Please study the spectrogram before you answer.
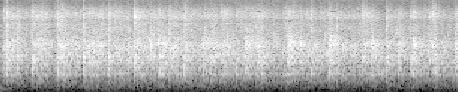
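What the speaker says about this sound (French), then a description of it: "Est-ce qu'on peut mettre nos mains ensemble, acclamer pour le Seigneur?" A church congregation claps hands in praise during an intercession service, a steady dense burst of applause from many people that fills the room for several seconds.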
